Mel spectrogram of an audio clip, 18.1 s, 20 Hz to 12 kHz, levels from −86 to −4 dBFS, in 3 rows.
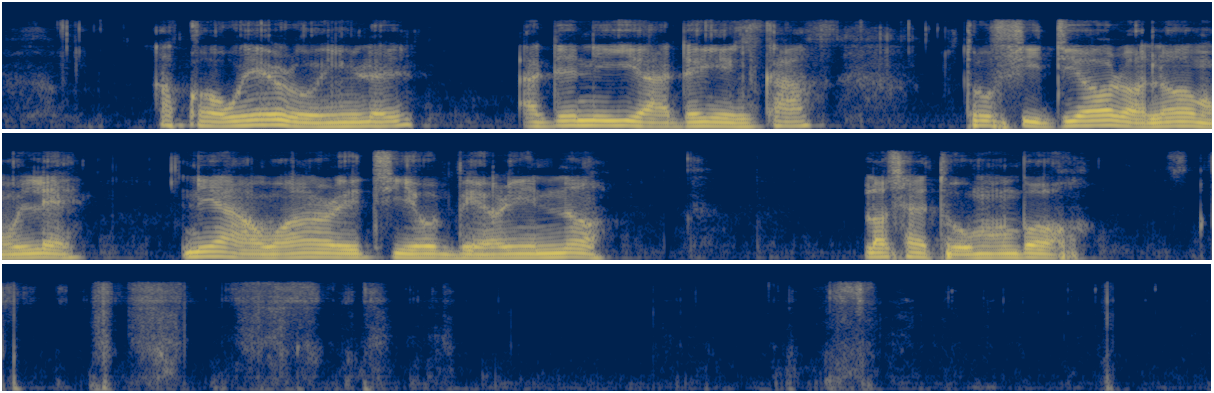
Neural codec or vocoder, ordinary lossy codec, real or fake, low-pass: codec, 16 kHz, 4.8 kbps, FACodec; none; fake; 7.2 kHz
